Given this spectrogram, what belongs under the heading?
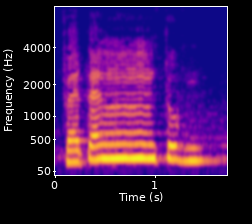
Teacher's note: النون بدون تشكيل بعدها التاء، التاء من حروف الإخفاء اوعى تنسى الغنة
